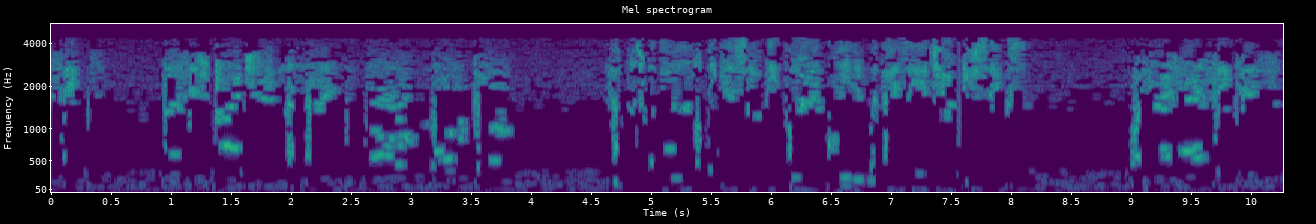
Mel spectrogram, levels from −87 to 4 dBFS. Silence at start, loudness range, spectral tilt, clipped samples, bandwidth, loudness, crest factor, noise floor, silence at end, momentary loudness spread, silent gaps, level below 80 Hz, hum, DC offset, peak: 0 s; 4 LU; -4.5 dB/octave; under 0.1%; 4.6 kHz; -36 LUFS; 20 dB; -62 dBFS; 0 s; 9 LU; none; -76 dBFS; none; under 0.1%; -20 dBFS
